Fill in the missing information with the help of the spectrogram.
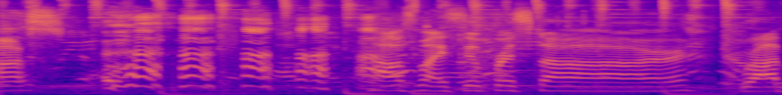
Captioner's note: laughing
